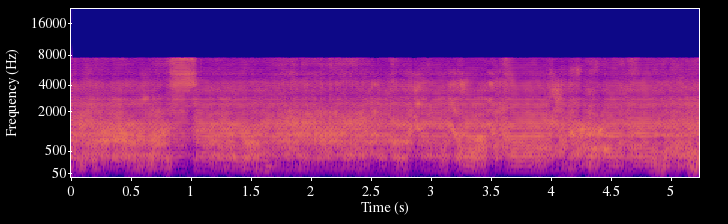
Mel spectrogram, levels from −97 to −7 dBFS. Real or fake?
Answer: fake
